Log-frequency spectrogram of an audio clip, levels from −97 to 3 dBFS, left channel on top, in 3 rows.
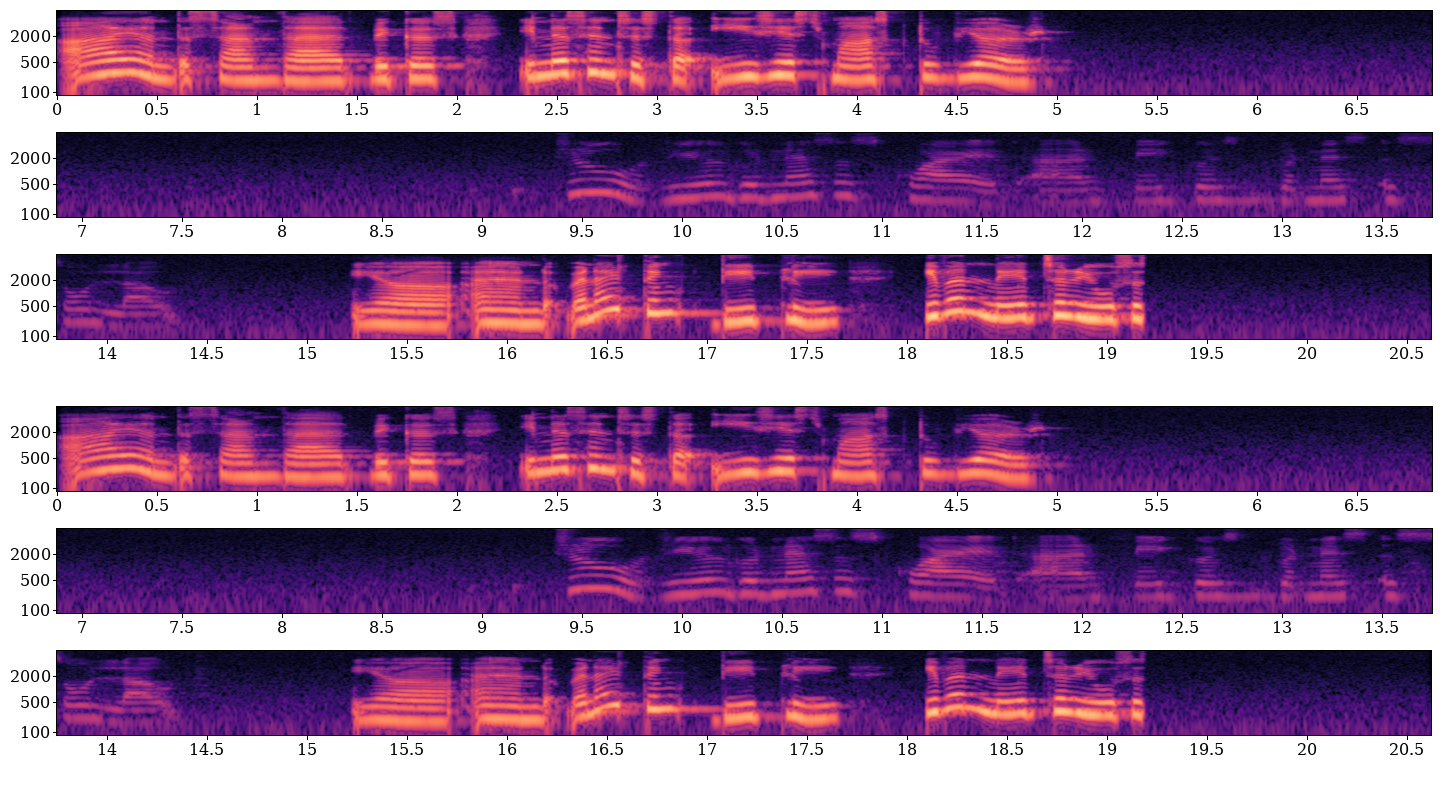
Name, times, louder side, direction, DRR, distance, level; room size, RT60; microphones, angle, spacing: voice 1, 0.0-4.9 15.2-17.7 18.1-19.2, left 4 dB, 40° left, 0.6 m, -19 dB
voice 2, 9.1-14.4, right 3 dB, 45° right, 3.0 m, -46 dB
head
